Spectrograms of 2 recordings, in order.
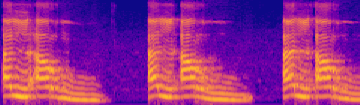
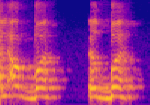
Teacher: ألا نقلقل صوت الضاد، تمام يا أحباب، ونسير زمن قصير أقل من حركتين في حرف الضاد. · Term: استطالة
